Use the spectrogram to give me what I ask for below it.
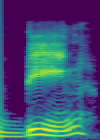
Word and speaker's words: been: been here and then the bean will be pronounced as the bin as in the rubbish bin or some bin laden okay that bin sound it's not like mr bean okay and uh a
